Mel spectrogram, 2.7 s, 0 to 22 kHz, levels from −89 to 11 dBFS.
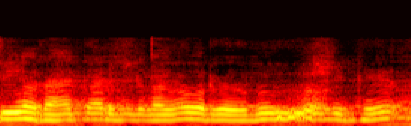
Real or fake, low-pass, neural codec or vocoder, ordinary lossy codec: fake; 7.2 kHz; codec, 24 kHz, 1 kbps, SNAC; none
